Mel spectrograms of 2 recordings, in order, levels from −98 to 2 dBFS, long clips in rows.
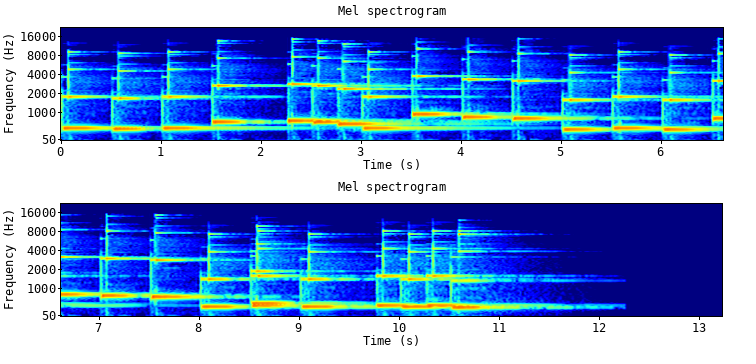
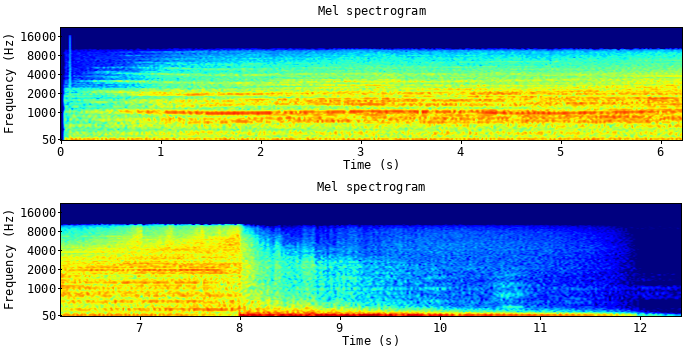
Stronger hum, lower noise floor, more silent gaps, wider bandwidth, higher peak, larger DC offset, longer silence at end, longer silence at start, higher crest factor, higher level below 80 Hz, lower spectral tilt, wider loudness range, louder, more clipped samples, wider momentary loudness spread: neither; first, -65 dBFS vs -53 dBFS; neither; first, 15.5 kHz vs 10 kHz; second, -10 dBFS vs -2 dBFS; neither; first, 2.05 s vs 0.5 s; about the same, 0 s vs 0.05 s; first, 18 dB vs 12 dB; second, -76 dBFS vs -16 dBFS; second, 0 dB/octave vs -3 dB/octave; about the same, 4 LU vs 5 LU; second, -25 LUFS vs -15 LUFS; neither; second, 7 LU vs 15 LU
